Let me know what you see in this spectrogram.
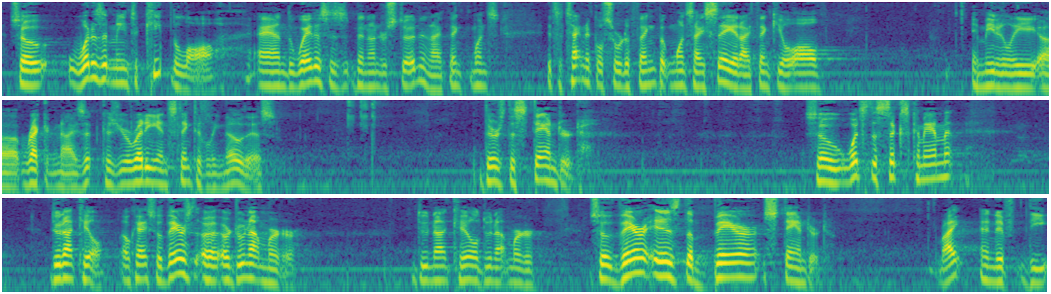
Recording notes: answers questions from the audience.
